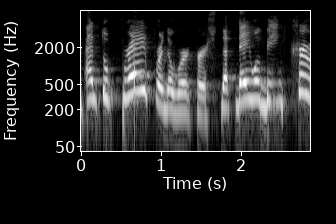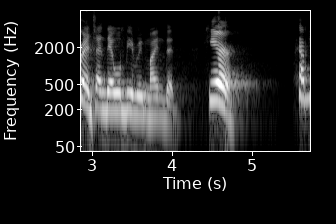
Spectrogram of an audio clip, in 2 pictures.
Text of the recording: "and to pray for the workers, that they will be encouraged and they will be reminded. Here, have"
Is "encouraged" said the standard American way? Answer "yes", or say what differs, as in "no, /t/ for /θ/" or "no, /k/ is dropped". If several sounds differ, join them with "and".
no, /d/ is dropped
